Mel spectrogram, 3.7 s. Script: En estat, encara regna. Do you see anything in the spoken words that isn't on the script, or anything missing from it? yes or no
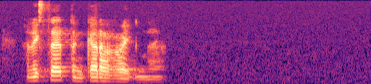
no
